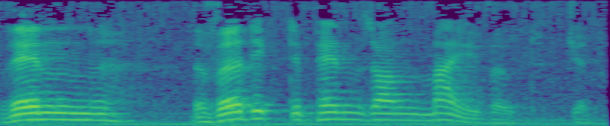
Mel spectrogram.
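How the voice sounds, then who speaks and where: Casting: stern military court president, deliberate, authoritative, fairly high male voice, muffled radio play. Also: sing-song, a little mellow, slight background noise. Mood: grave, formal. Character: stern, measured presiding officer of a court-martial. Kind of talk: radio drama acting. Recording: dull, muffled radio drama recording.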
